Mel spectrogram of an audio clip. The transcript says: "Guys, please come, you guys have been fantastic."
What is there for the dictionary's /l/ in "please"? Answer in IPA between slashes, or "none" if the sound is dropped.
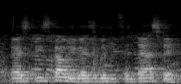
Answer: none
